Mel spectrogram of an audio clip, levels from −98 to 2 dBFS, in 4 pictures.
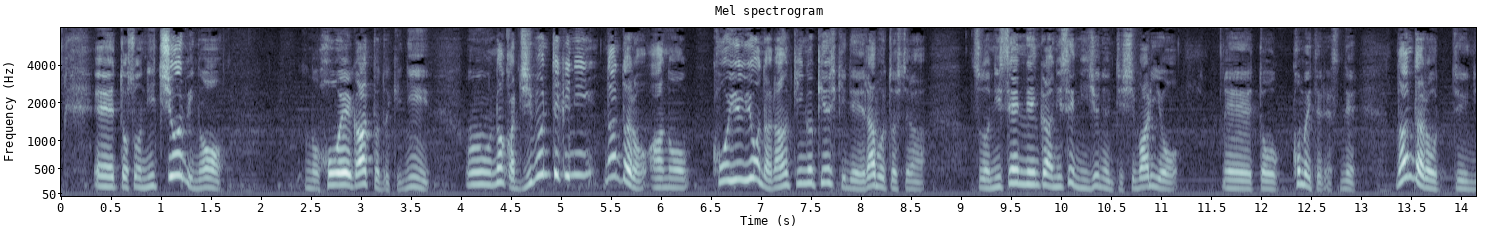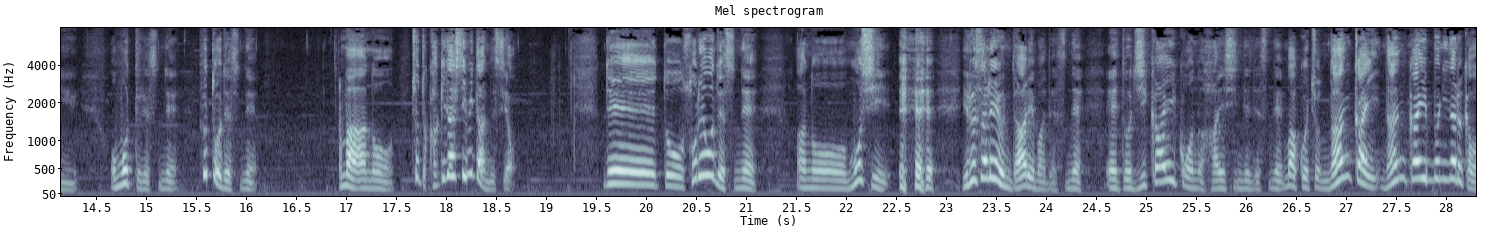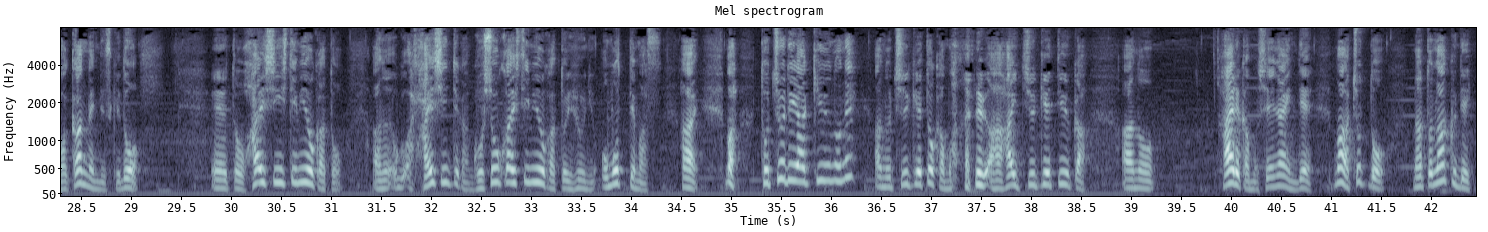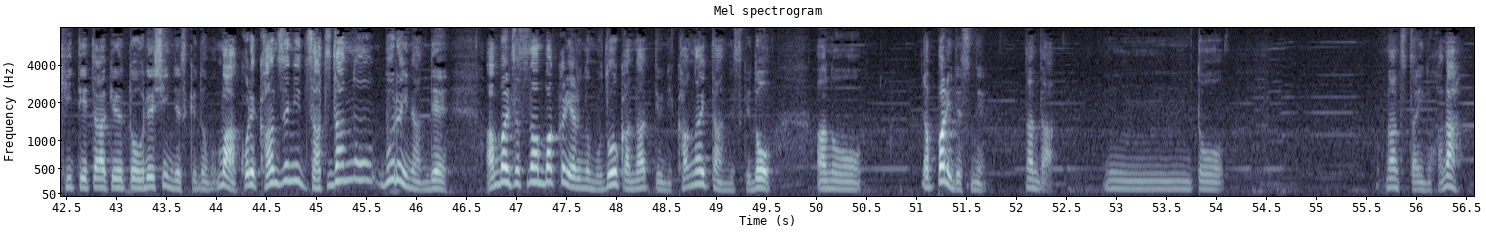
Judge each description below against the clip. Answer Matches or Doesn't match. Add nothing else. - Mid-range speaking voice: Matches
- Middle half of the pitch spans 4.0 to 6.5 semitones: Doesn't match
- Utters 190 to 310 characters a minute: Doesn't match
